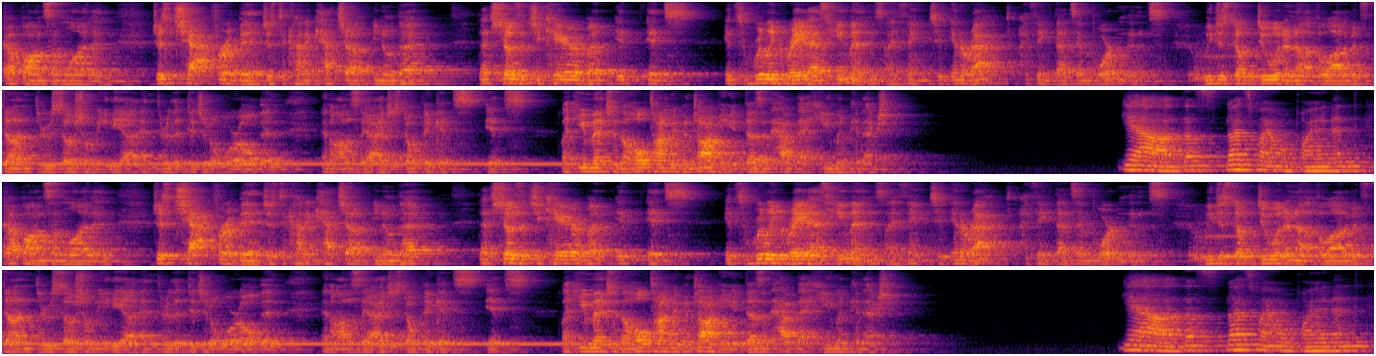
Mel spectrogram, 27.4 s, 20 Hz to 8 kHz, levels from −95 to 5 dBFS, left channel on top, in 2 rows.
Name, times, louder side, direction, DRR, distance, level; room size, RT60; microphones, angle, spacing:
voice 1, 0.0-4.2 4.8-6.8 7.2-18.9 19.3-22.6, equal, 30° left, -1 dB, 1.1 m, -24 dB
sound 1, 11.9-22.6, right 2 dB, 20° right, 0.5 m, -34 dB
voice 2, 24.9-25.7 26.0-27.3, left 1 dB, 80° left, 2 dB, 1.0 m, -22 dB
8.1 x 3.8 x 3.1 m, 1.0 s
head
